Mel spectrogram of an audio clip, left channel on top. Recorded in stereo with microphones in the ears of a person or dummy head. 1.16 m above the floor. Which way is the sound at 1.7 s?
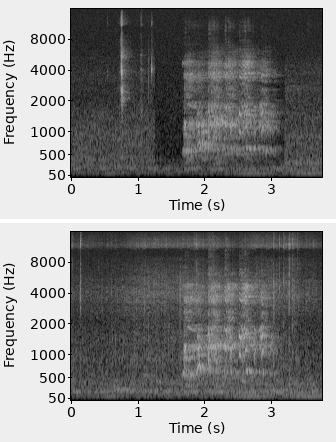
20° right (ahead or behind).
